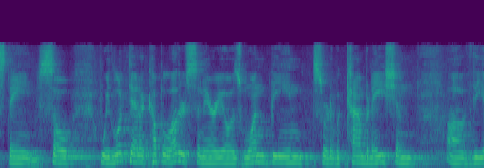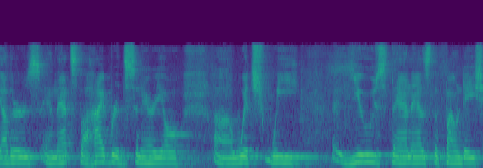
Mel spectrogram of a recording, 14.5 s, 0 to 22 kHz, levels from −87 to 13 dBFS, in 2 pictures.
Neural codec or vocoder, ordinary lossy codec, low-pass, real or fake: none; MP3, 48 kbps; 7.2 kHz; real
